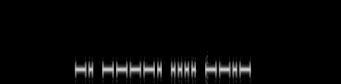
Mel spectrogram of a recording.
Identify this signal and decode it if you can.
Morse code, heard as a keyed tone, about 34 wpm, 700 Hz. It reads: N9HQ
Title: USA Call Signs - 4 Characters - Repeated 3x - 35wpm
